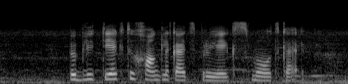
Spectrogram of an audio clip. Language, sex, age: Afrikaans, female, 19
